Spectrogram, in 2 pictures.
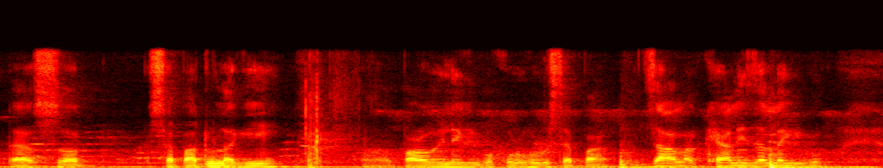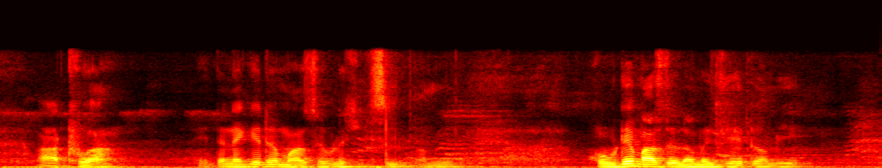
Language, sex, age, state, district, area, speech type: Assamese, male, 30-45, Assam, Nagaon, rural, spontaneous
